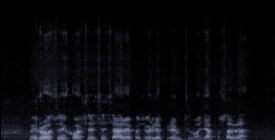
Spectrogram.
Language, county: Lithuanian, Šiauliai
